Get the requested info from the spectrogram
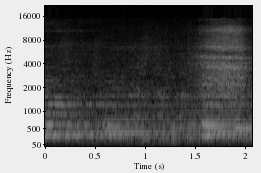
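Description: Live blues band on a slow ballad: a held keyboard chord of several steady notes rings out and fades between sung lines. Near the end a new chord comes in together with a breathy hiss.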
